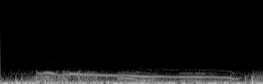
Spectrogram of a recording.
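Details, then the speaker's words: Lung auscultation teaching example: a continuous musical whistle sliding slowly downward in pitch over breath sounds, a wheeze (sibilo) from narrowed airways. "Isso aí é um sibilo."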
